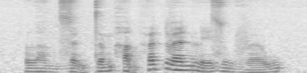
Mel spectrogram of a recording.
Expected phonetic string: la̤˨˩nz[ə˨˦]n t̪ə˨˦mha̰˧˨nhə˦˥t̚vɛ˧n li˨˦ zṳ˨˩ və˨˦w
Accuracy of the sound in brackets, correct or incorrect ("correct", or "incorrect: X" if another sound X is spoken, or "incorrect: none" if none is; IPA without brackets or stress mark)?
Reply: incorrect: ə˧˩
